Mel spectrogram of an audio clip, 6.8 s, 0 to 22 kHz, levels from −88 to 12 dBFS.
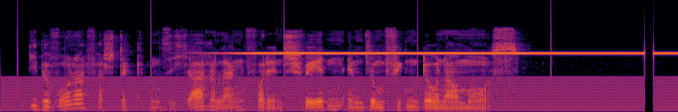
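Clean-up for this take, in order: de-click; de-hum 105.3 Hz, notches 12; notch 3100 Hz, Q 30; room tone fill 6.44–6.53

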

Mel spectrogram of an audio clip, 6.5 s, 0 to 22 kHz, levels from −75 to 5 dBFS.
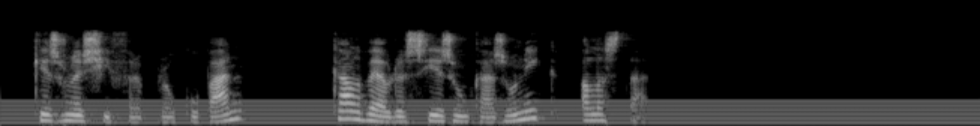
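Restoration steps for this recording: de-hum 131.7 Hz, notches 6

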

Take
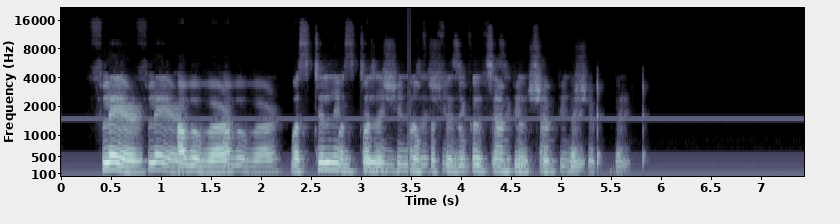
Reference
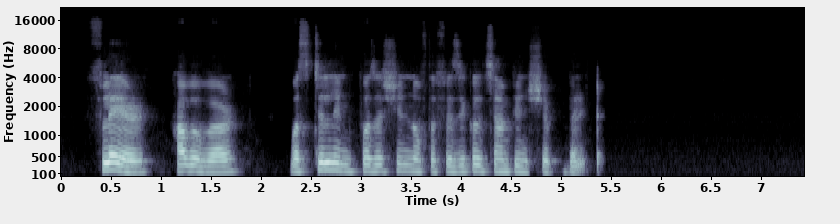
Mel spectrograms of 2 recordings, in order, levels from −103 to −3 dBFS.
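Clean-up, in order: de-hum 107.3 Hz, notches 5; notch 1500 Hz, Q 30; interpolate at 3.47, 21 ms; inverse comb 0.455 s -6.5 dB

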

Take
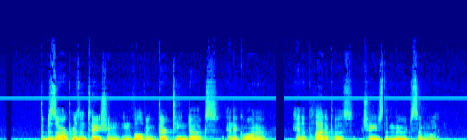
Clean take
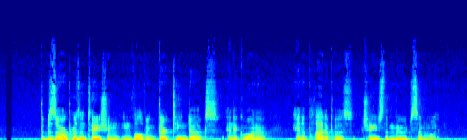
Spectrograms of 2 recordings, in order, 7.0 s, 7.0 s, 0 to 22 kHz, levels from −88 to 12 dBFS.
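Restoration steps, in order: notch 6700 Hz, Q 30; room tone fill 4.14–4.27; interpolate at 5.75, 11 ms

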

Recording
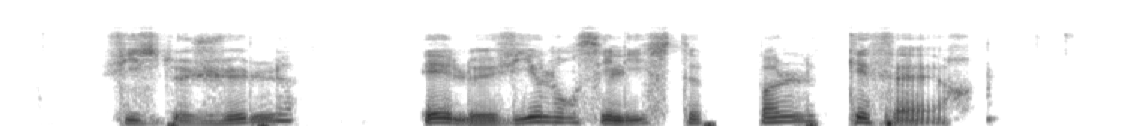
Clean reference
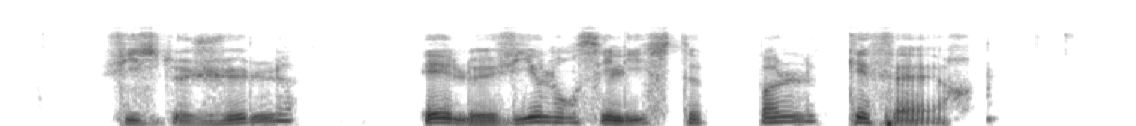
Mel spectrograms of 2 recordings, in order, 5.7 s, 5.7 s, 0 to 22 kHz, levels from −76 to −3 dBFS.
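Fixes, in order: de-plosive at 0.82/1.27/3.5/4.01

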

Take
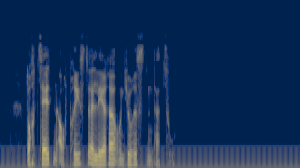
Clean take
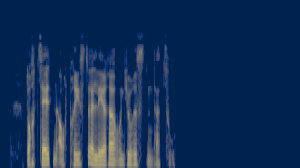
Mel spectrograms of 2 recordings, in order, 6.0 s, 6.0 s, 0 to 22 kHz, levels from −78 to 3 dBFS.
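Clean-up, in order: de-hum 57.3 Hz, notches 9

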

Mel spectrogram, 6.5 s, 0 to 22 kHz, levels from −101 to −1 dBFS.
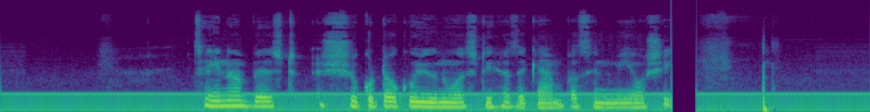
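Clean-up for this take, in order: de-hum 63.7 Hz, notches 7; notch 530 Hz, Q 30; room tone fill 5.03–5.22

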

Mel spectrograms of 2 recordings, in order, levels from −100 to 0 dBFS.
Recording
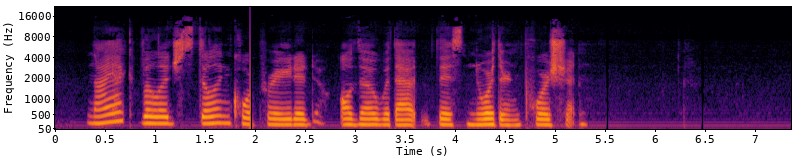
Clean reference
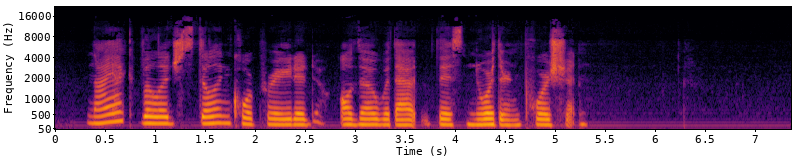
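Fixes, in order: interpolate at 1.95/5.51/6.46, 28 ms

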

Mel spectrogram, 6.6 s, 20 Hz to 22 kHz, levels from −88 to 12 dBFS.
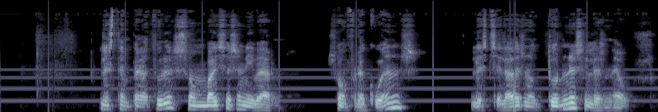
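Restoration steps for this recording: de-click; de-hum 430.9 Hz, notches 4; interpolate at 0.52/5.13, 14 ms

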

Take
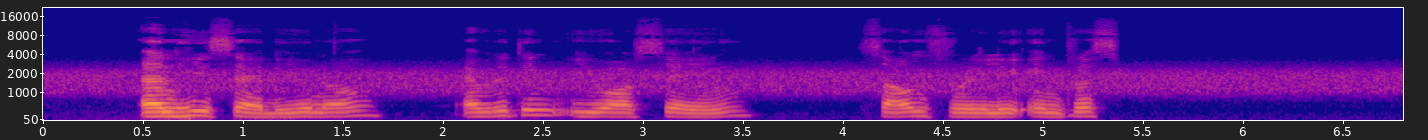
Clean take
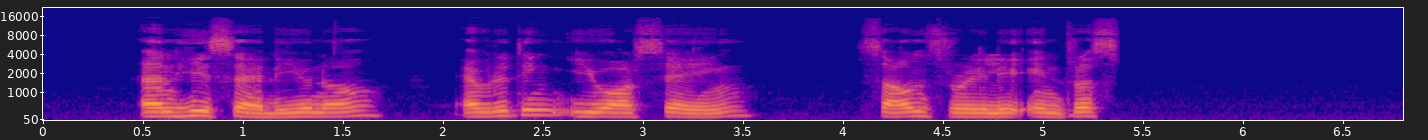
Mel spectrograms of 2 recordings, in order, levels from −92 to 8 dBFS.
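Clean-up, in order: noise print and reduce 23 dB; gain 0 dB, from 0.73 s +7 dB

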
